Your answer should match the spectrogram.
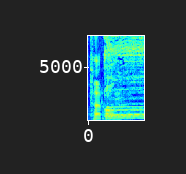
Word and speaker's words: Theron: För det uttalas egentligen typ Theron eller någonting. – Front. – Ja. Charlize Theron. – Sitter ni ner? För nu kommer den. – Afrikansk. Charlize Theron.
